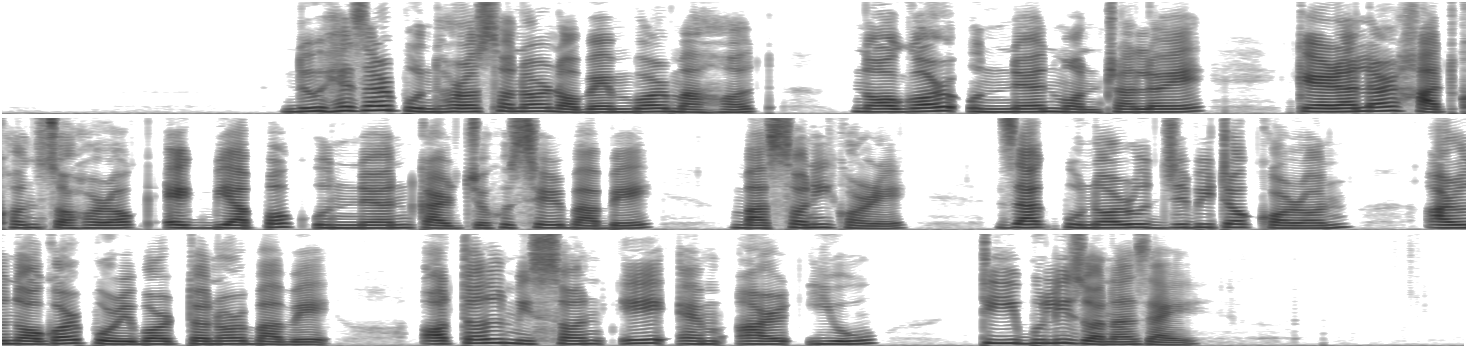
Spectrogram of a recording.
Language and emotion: Assamese, neutral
